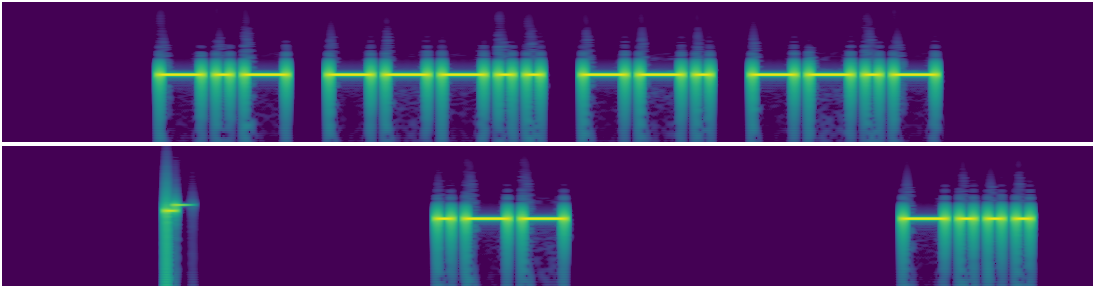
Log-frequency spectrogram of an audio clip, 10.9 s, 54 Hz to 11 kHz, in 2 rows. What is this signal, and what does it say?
Morse code, heard as a keyed tone, about 17 wpm, spaced as for 10 wpm, 700 Hz. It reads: K8GQ WB
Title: USA Call Signs - 4 Characters - 8x Character Spacing - 17wpm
